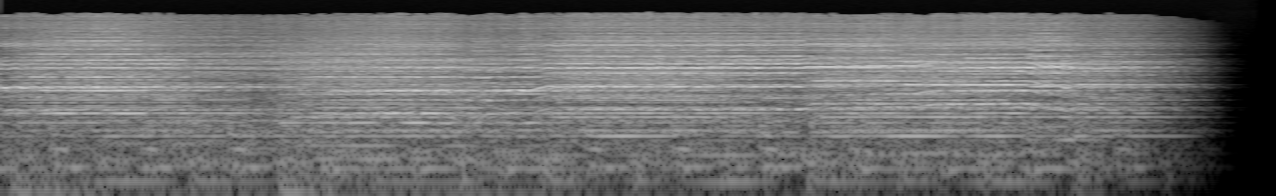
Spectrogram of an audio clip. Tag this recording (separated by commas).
Music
